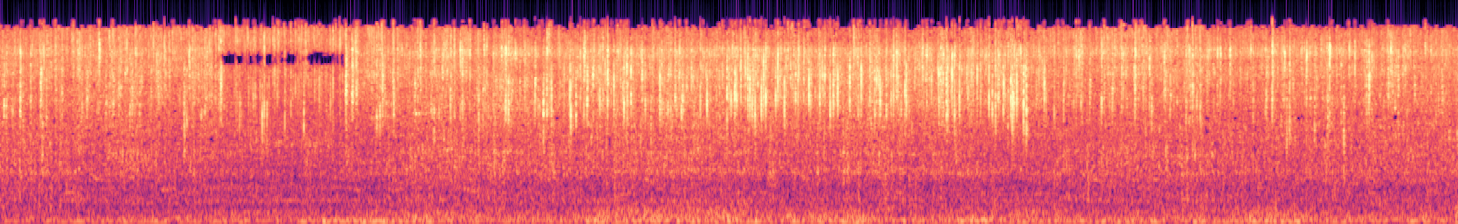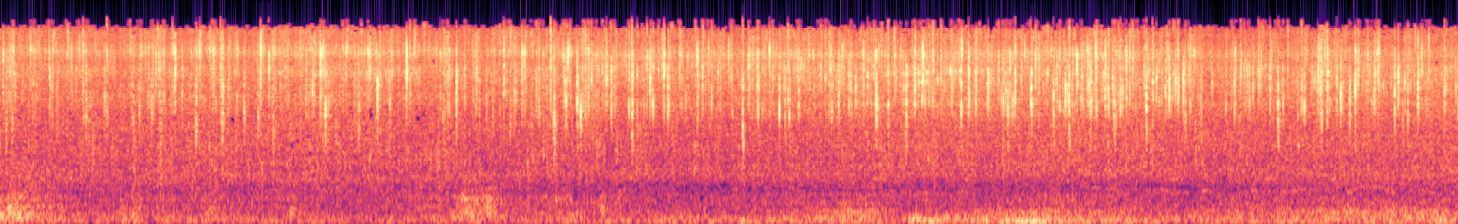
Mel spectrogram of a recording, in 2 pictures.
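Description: Heavy thunderstorm rain pouring down steadily, drops pattering on surfaces, with a few low rumbling surges along the way.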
